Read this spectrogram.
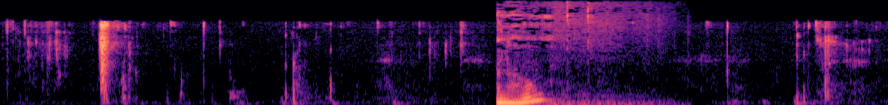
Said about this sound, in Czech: Já se omlouvám, se občas musím napít, protože když mluvím dlouhodobě, což asi teda posluchači a diváci slyší.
